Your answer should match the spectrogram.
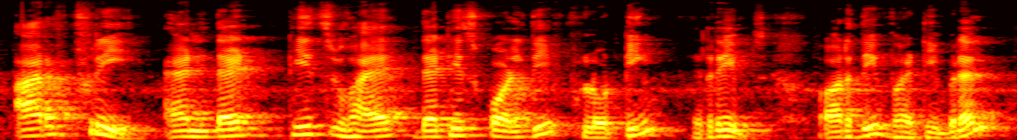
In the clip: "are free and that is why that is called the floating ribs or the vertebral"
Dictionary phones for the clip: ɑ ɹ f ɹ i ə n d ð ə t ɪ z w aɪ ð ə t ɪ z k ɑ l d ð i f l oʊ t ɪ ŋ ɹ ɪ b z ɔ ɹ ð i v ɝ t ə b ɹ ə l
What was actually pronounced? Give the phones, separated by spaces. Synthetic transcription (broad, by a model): ɑ ɹ f ɹ i ə n d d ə t ɪ z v aɪ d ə t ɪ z k ɑ l d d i f l oʊ t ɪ ŋ ɹ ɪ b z ɔ ɹ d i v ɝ t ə b ɹ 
